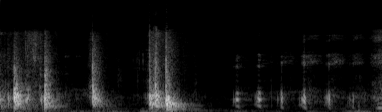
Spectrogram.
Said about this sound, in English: Did you see me nail him on the chin? Sure clipped him square.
